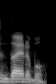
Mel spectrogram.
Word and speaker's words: indictable: There's a C. No. It's indictable.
